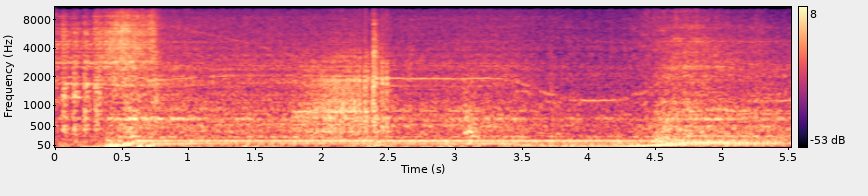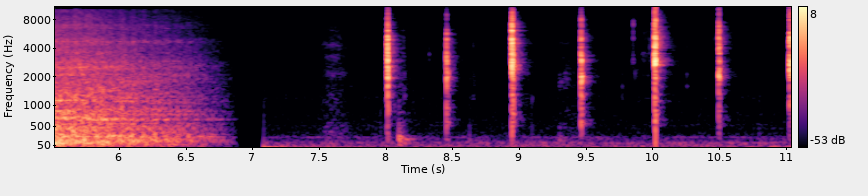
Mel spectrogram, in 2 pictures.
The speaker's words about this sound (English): What does that sound like? Turn signal. They used to. I don't know. They have different sounds now, don't they? Yeah. Like some of them you can barely hear and some of them are like really loud.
